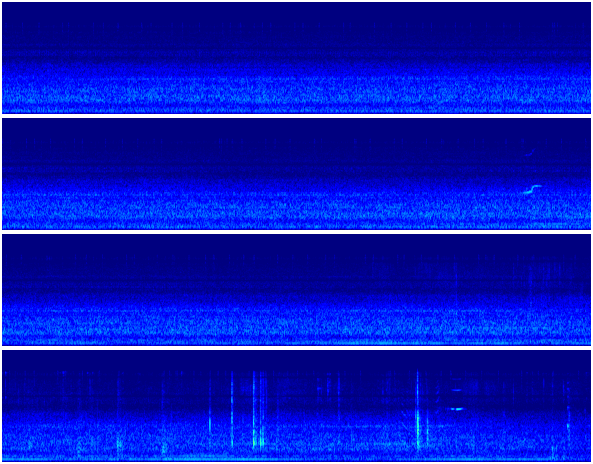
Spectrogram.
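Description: Steady outdoor background rumble and hum, with a low drone that grows stronger over the second half. Near the end come a few sharp clicks and knocks as a door is handled.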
